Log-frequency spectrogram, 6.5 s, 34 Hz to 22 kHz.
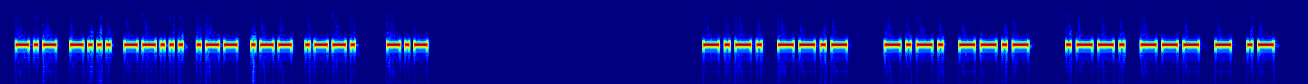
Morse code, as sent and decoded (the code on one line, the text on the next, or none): -.- -... --... .-- .-- .--. / -.- / -.-. --.- / -.-. --.- / .--. --- - .-
KB7WWP K CQ CQ POTA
